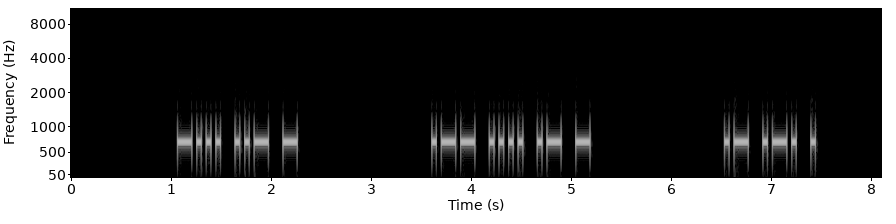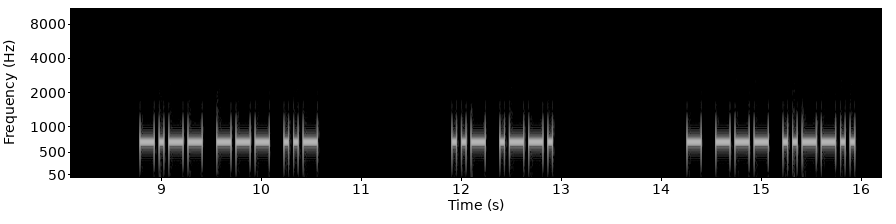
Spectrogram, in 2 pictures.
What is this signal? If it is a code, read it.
Morse code, heard as a keyed tone, about 25 wpm, 700 Hz. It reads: BUT WHAT ARE YOU UP TO?
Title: 4x Word-Spacing - Sentences from Top 100 Words - 25wpm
